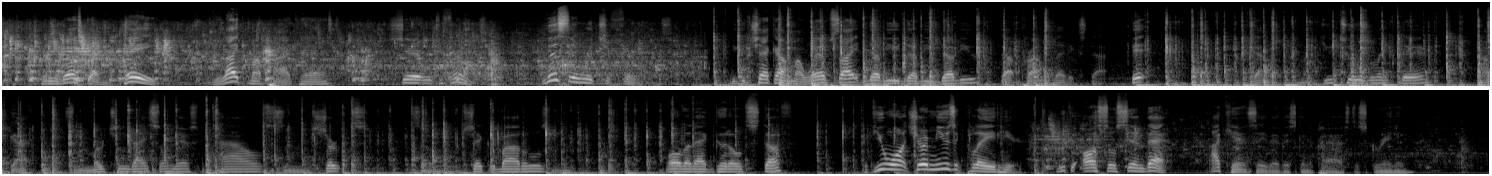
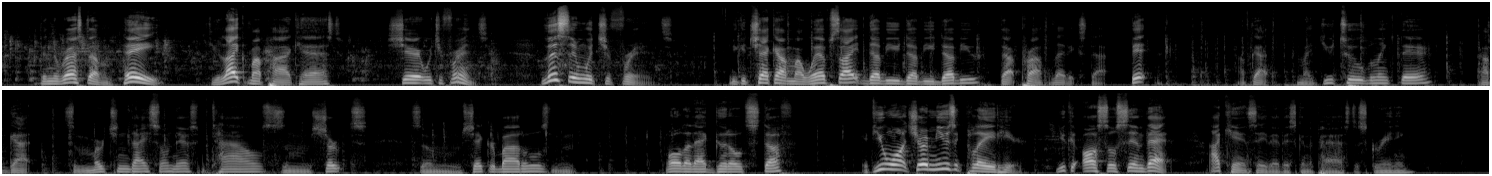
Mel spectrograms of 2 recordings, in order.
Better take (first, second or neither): second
